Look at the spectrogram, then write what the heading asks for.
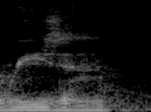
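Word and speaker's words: Rezin: together with his brother reason it's spelled like resin but it's pronounced reason trust me um anyway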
